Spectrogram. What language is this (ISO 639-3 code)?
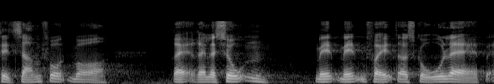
dan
